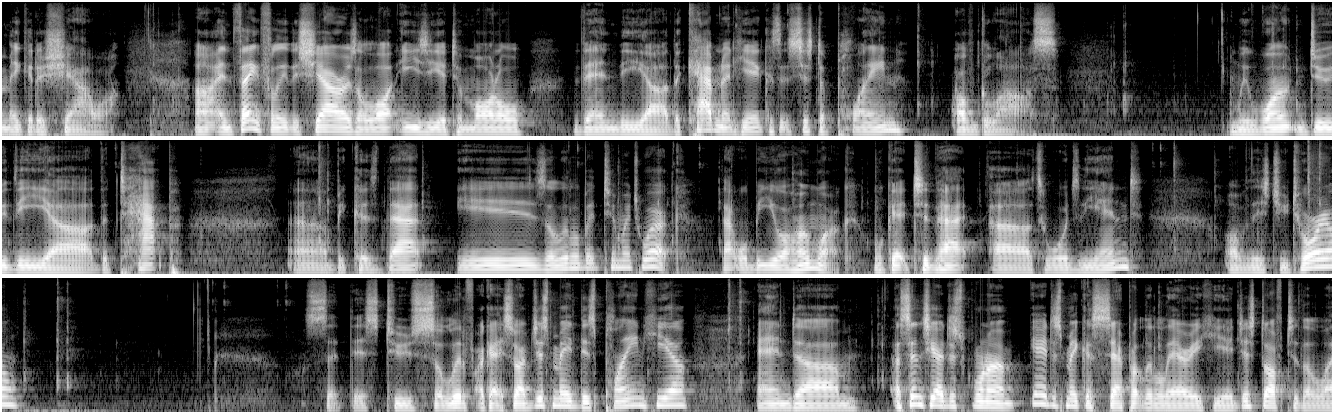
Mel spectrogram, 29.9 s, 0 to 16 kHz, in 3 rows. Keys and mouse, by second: 1.1 shift+a, 6.8 KP_1, 7.1 KP_5, 7.5 z, 8.2 r, 9.5 g, 10.6 g, 12.2 KP_7, 12.9 Tab, 14.4 a, 14.8 b, 15.3 g, 16.3 g, 19.7 KP_0, 20.0 z, 20.3 Tab, 24.0 z, 25.3 KP_0, 25.6 z, 26.4 g, 28.4 g.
